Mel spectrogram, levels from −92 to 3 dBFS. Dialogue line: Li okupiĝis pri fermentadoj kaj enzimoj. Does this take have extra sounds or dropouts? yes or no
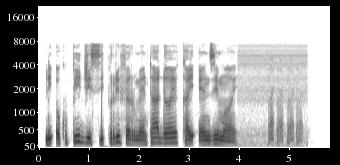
yes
